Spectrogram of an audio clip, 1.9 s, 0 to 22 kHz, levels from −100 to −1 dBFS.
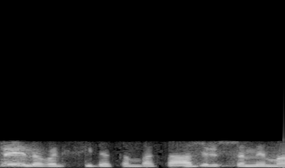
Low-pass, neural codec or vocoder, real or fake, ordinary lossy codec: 3.6 kHz; none; real; AAC, 24 kbps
